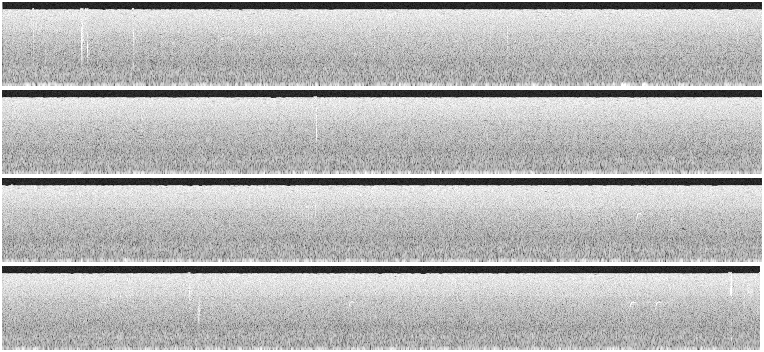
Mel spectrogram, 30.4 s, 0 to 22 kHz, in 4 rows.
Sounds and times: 29.9s raindrops 30.3s

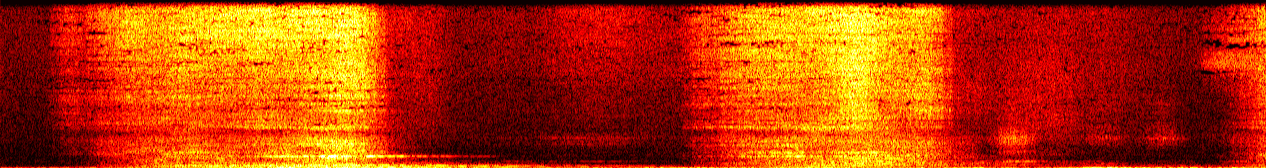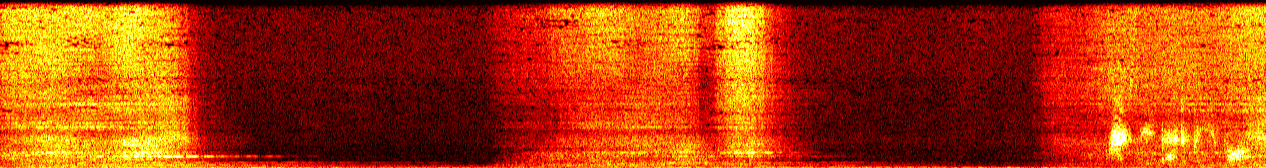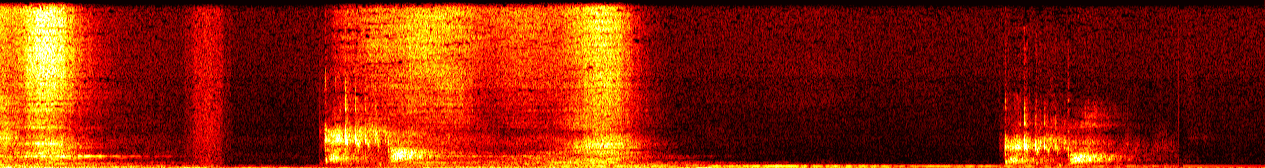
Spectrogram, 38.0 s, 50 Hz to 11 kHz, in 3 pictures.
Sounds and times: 23.8s myself saying 25.5s
28.6s myself saying 29.8s
35.4s myself saying 36.6s

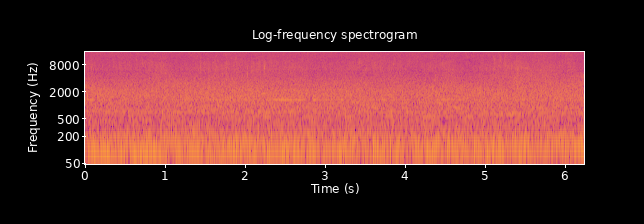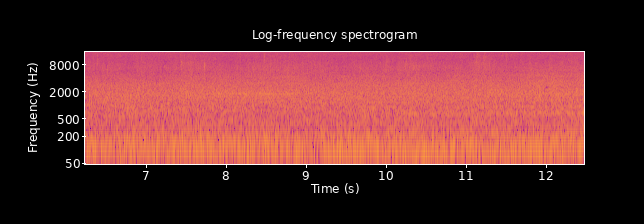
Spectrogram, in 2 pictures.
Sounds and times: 0.0s water 12.4s
0.0s wind noises of the nearby buildings 12.4s

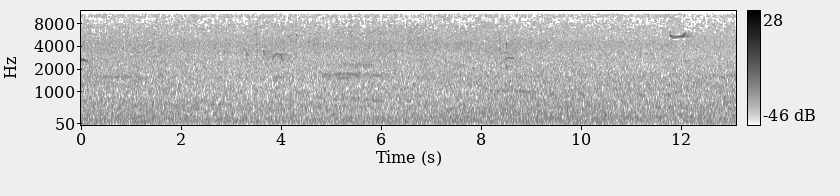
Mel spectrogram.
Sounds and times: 0.0s birds 0.3s
0.0s cicadas 13.1s
0.0s wind 13.1s
3.1s birds 7.0s
7.8s birds 9.0s
11.2s birds 13.1s

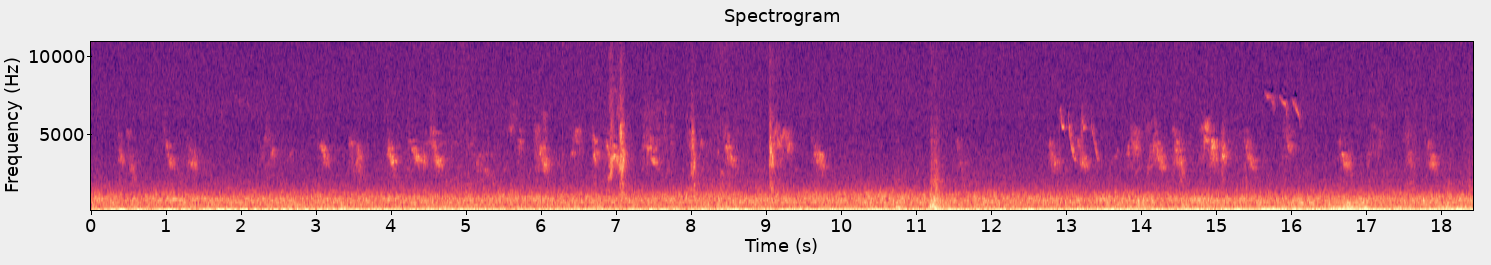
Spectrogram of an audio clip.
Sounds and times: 2.3s birds 9.9s
12.8s birds 18.4s

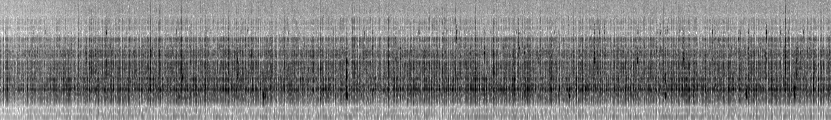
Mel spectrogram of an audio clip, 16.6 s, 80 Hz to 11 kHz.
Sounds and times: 4.5s faucet 16.6s

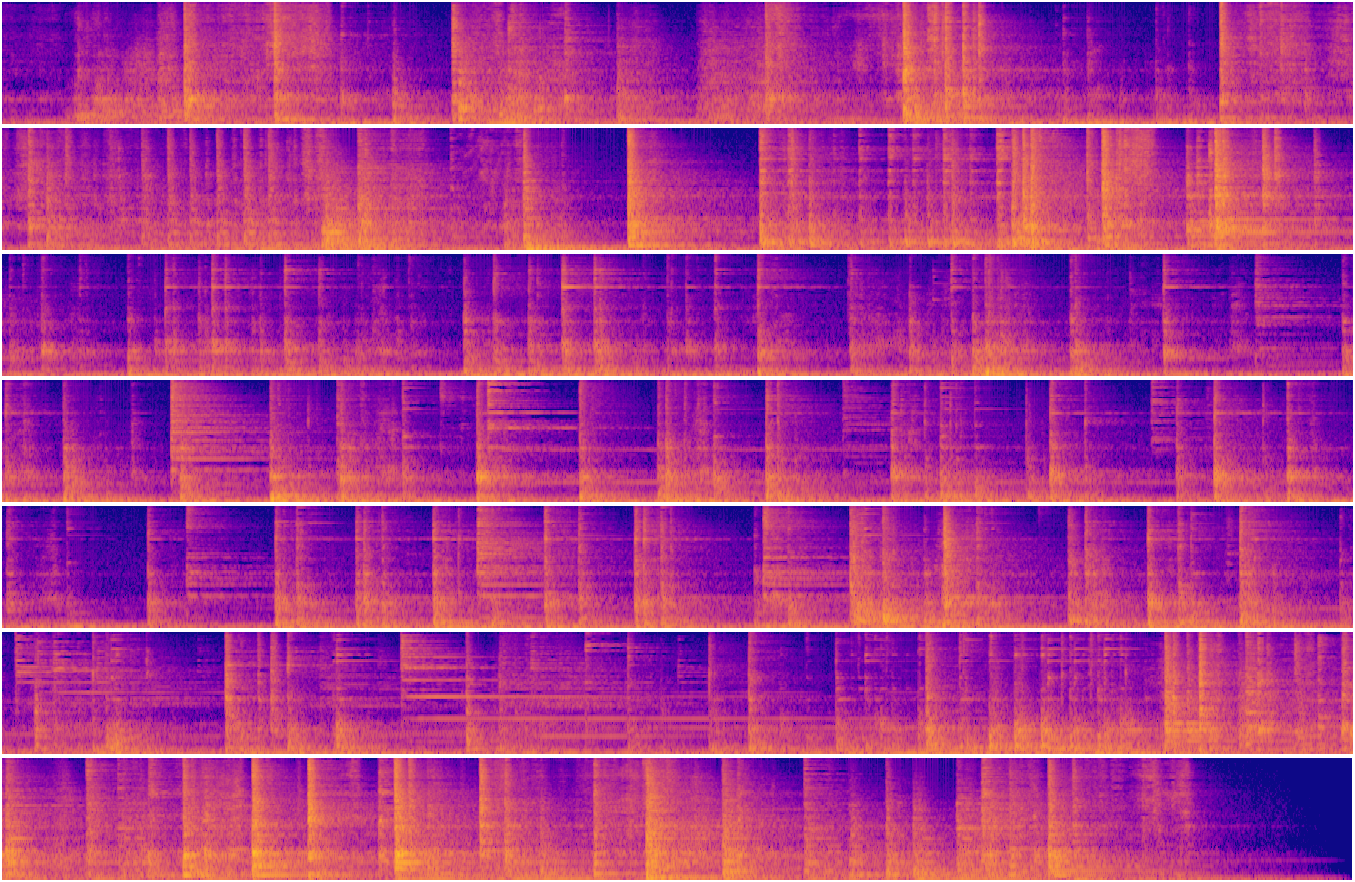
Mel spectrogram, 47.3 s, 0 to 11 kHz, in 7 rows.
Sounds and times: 30.8s metal sculpture 46.7s

